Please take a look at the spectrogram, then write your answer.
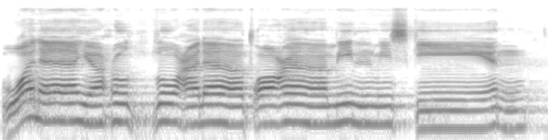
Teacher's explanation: عَلَى، بعض لوگ اس کو پڑھ دیتے ہیں إِلَى، یہ لفظ ہے عَلَى طعام مسکین، مسکین۔ وَلَا يَحُضُّ میں ضاد کو موٹا کریں گے اور طعام میں طا کو پر ادا کریں گے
